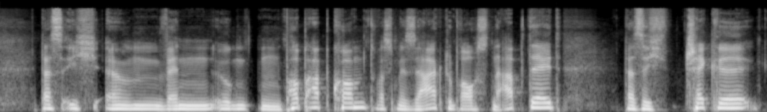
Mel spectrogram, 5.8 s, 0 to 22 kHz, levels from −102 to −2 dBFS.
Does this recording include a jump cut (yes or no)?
no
